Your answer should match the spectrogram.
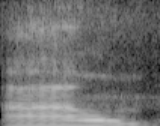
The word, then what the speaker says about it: om: is om om and om is pronounced um oh Dam d a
